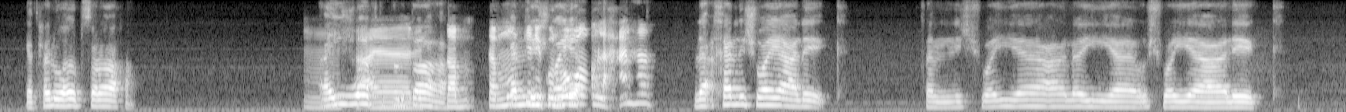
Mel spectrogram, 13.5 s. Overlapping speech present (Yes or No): Yes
